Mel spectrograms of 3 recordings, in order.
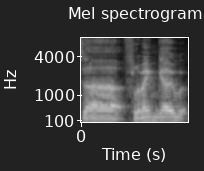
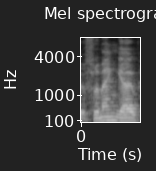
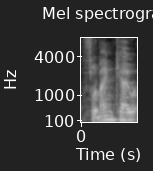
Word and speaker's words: Flamengo: So, before we go any further, I'm sure you'll enjoy the mispronunciation because so far I have referred to Flamengo as both flamenco and flamingo.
